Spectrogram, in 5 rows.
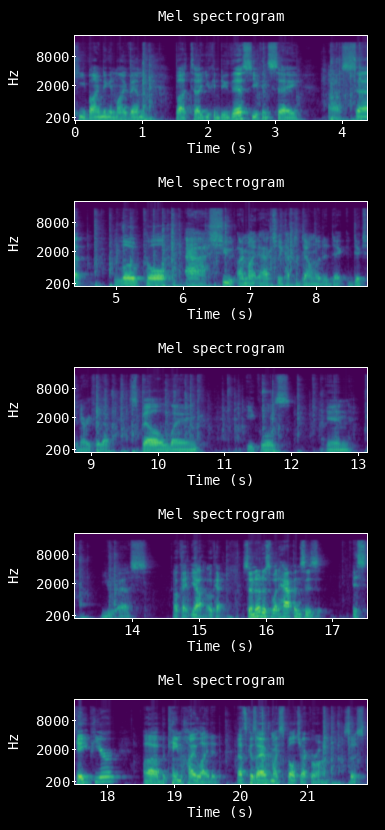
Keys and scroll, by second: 0.7 super+space, 3.2-13.3 typing, 14.4-15.0 typing, 19.4-21.9 typing.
